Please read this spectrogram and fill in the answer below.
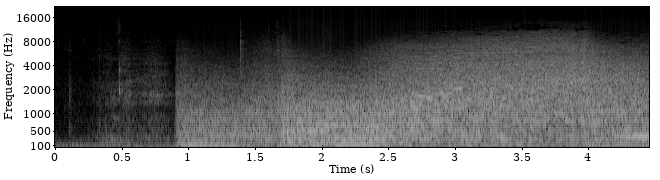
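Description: Aparillo software synthesizer sounding a sustained chord that comes in about a second in, its sound growing brighter over the following two seconds.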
